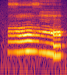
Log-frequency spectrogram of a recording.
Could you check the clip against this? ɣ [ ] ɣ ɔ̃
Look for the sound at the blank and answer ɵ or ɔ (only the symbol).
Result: ɔ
